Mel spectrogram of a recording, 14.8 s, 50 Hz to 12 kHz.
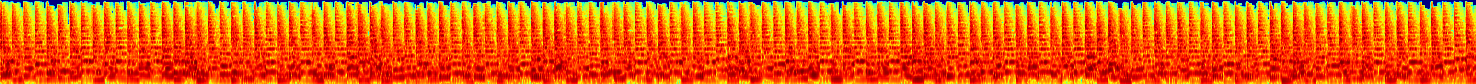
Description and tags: If We Only Knew 01
150-bpm, beat, drum, kickdrum, melody, pad, phase, sequence, synth, techno, trance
